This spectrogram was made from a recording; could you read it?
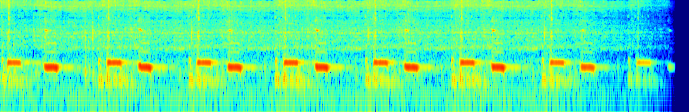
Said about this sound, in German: In diesem Moment schlägt die Kuckucksuhr erneut unpünktlich zur nächsten Stunde.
